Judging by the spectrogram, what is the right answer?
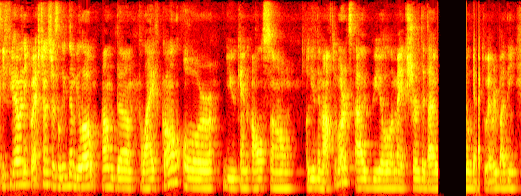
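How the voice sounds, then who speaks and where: A young man with a Slovak accent talks loosely through a live stream, using plenty of fillers and breaking off to greet viewers. His voice sits at an ordinary middle pitch. The room around him sounds roomy and echoey. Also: gravelly.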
